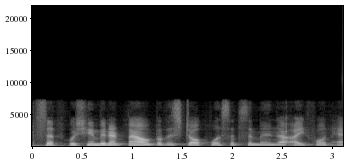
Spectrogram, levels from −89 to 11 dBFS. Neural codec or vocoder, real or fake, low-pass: codec, 16 kHz, 0.5 kbps, FunCodec, trained on Chinese and English, 25 frames a second; fake; 7.2 kHz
